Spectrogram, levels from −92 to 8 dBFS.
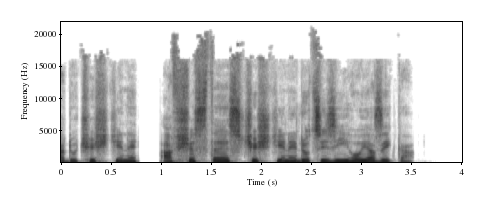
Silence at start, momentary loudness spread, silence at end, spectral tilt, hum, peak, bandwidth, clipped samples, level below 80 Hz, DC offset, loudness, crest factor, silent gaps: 0 s; 7 LU; 0.5 s; -4.5 dB/octave; none; 0 dBFS; over 20 kHz; under 0.1%; -38 dBFS; under 0.1%; -13 LUFS; 14 dB; 0.79-0.97 s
